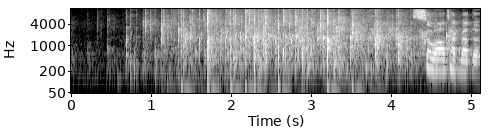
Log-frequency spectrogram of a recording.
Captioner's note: audience clapping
